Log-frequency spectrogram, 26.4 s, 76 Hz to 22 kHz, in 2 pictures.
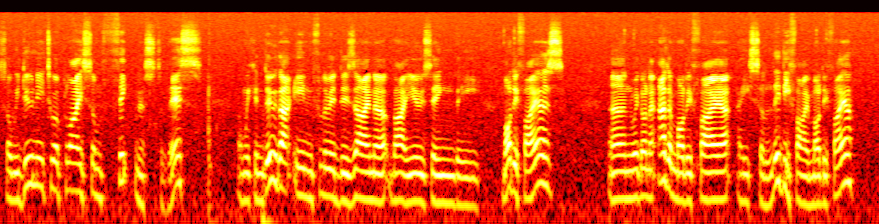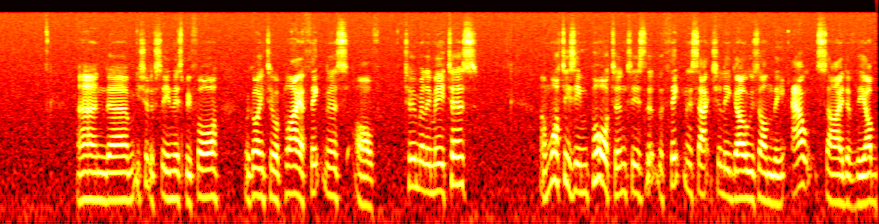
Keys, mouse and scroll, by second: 3.7-6.4 middle drag, 7.6-11.2 drag, 15.2-17.2 drag, 17.5-20.9 drag, 20.9-22.1 middle drag, 22.8 middle click, 25.0-26.3 drag.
